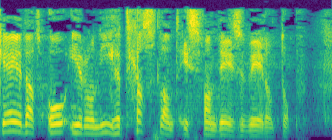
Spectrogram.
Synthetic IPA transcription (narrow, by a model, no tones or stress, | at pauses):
ɛjədɑtoːʔiɾoniɦətxɑstlɑntɪsfɑndeːzəʋeːɾəlˠtɔp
